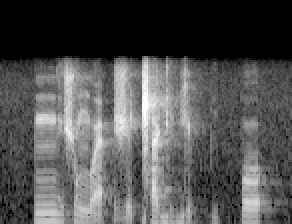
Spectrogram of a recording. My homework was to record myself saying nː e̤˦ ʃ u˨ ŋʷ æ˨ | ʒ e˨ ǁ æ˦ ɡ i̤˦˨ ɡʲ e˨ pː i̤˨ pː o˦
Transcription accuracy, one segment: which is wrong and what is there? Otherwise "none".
none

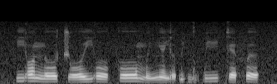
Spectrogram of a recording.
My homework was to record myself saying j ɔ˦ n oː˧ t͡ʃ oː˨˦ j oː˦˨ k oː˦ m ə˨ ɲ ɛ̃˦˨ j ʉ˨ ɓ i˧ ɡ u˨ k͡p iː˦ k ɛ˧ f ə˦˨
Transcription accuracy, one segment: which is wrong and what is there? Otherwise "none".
ʉ˨ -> ə˨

